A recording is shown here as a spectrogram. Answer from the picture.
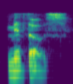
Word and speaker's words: mythos: mythos Mitos, not mitos. Mitos. mythos Mitos. mythos Mitos. So, the stress is in the first syllable, right?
